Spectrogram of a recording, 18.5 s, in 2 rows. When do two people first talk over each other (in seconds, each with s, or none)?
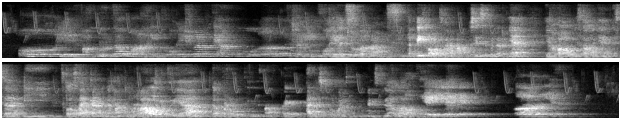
4.3 s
